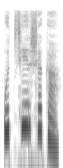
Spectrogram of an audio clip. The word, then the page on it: ಉಚ್ಛೀರ್ಷಕ: ucchīrṣaka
